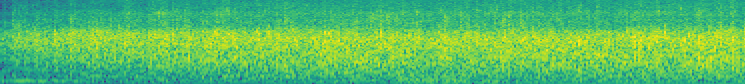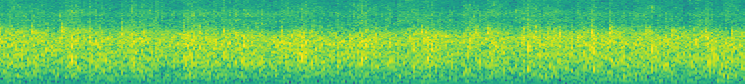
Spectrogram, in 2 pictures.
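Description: Sustained applause from an audience in Seville for a flamenco scholar who will receive the Medal of San Fernando, a dense, steady wash of many hands clapping at an even loudness for the full seven seconds, with no voices standing out.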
